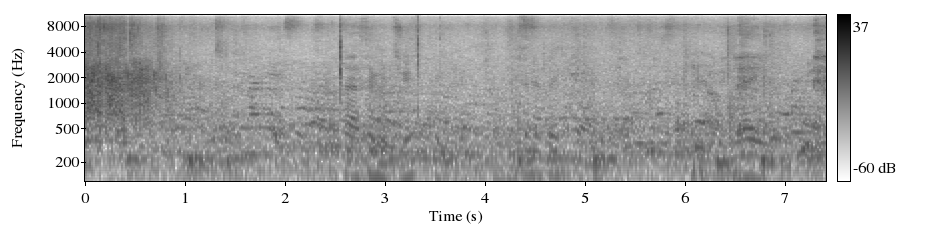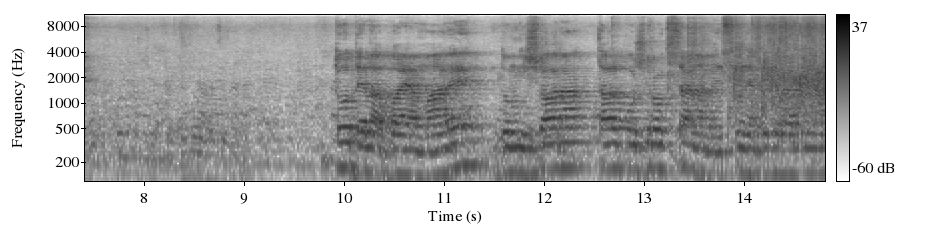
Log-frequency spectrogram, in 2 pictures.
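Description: An older man announces through a microphone and loudspeakers in a large hall.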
